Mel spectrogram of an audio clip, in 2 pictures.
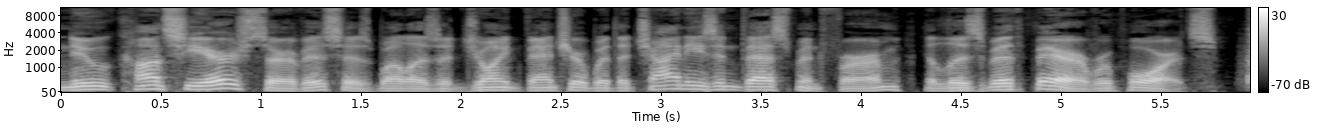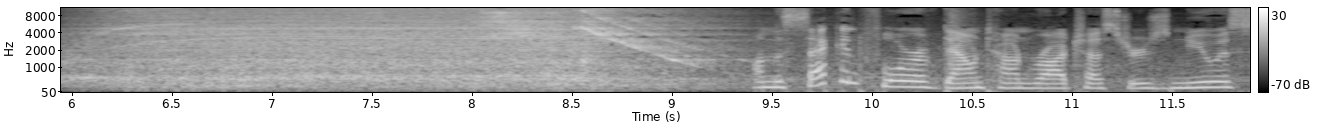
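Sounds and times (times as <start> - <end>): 
speech: 0.0 - 6.5, 9.4 - 11.8
power tool whirring while installing baseboard trim in office space: 6.0 - 9.7.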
